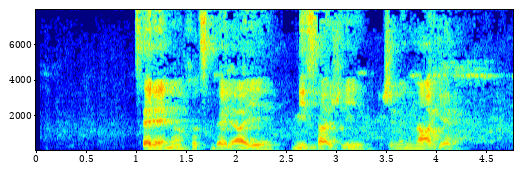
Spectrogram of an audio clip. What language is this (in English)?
Kurdish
